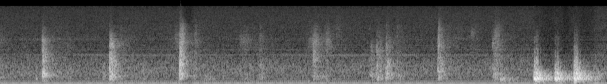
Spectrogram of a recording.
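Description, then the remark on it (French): Knocking on a wooden living room door, a series of separate sharp raps spaced irregularly, then a quicker burst of louder knocks at the end. Clear, with no voices. “À la porte du salon”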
